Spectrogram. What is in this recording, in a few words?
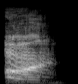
Soldier Male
